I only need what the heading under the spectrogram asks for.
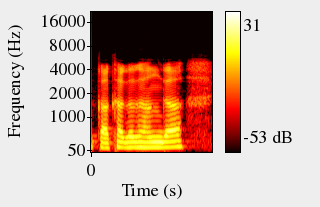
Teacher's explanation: तो का वर्ण का उच्चारण स्थान कंठ है।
